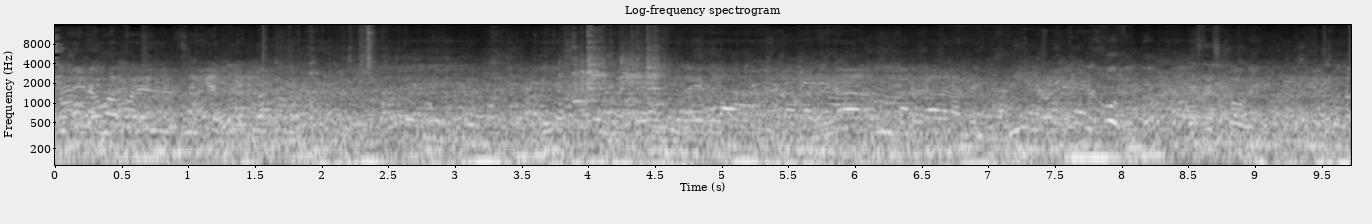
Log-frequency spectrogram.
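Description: A crowd of men and women chatters loudly all around in a large echoing hall.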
